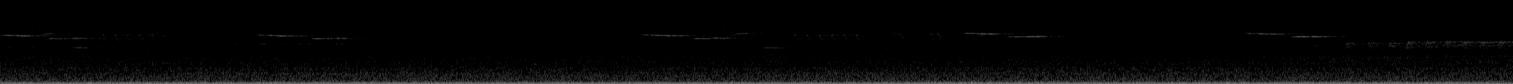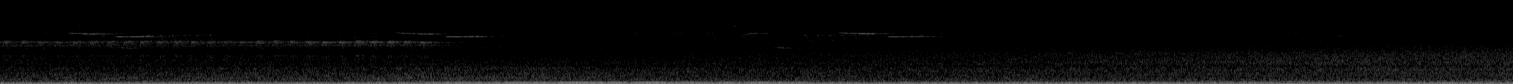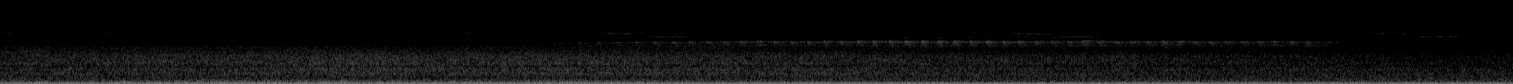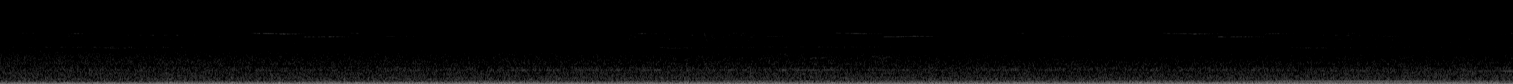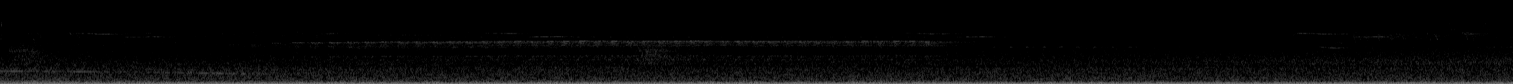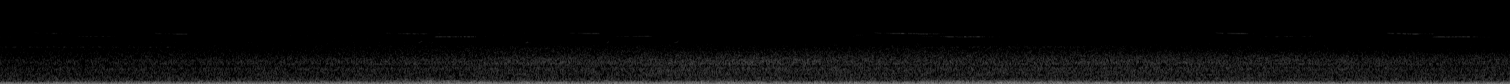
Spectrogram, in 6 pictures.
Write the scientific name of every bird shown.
Poecile atricapillus, Colaptes auratus, Seiurus aurocapilla, Pipilo erythrophthalmus, Melanerpes carolinus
